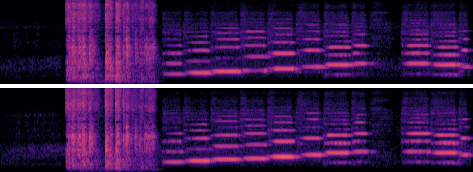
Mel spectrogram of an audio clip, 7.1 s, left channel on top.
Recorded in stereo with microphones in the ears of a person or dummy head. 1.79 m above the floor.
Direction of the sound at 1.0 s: 20° right (ahead or behind).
